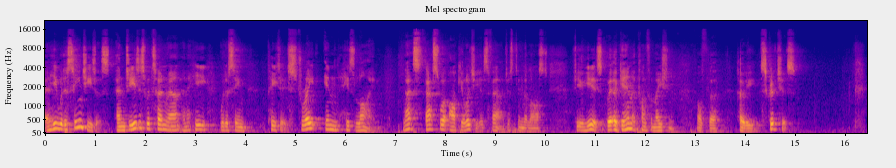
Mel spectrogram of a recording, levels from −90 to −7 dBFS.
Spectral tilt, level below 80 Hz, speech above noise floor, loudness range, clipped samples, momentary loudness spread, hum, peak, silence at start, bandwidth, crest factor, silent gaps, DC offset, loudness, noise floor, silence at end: -4.5 dB/octave; -60 dBFS; 32 dB; 4 LU; under 0.1%; 14 LU; none; -10 dBFS; 0 s; 16.5 kHz; 20 dB; none; under 0.1%; -30 LUFS; -61 dBFS; 0.05 s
